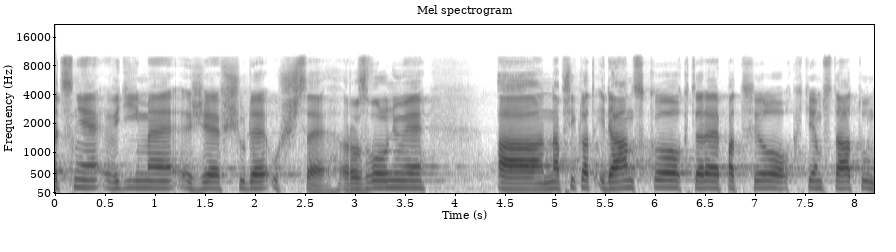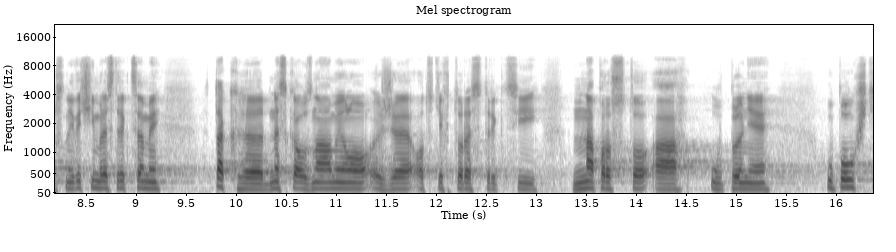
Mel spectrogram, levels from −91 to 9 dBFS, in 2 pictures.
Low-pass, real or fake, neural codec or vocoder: 9.9 kHz; real; none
